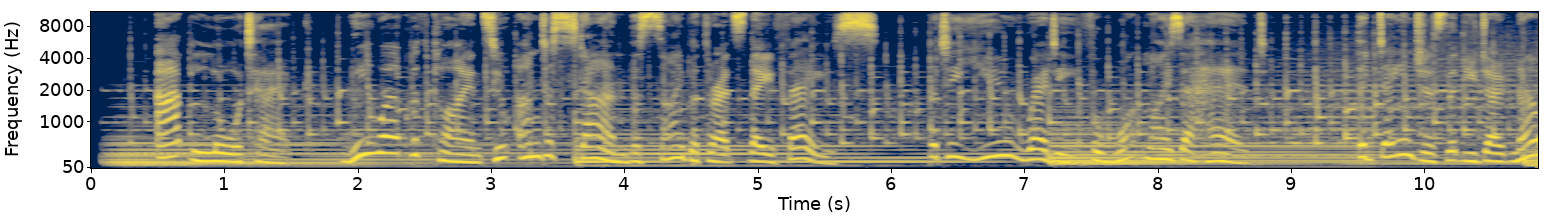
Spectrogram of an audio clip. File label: corporate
